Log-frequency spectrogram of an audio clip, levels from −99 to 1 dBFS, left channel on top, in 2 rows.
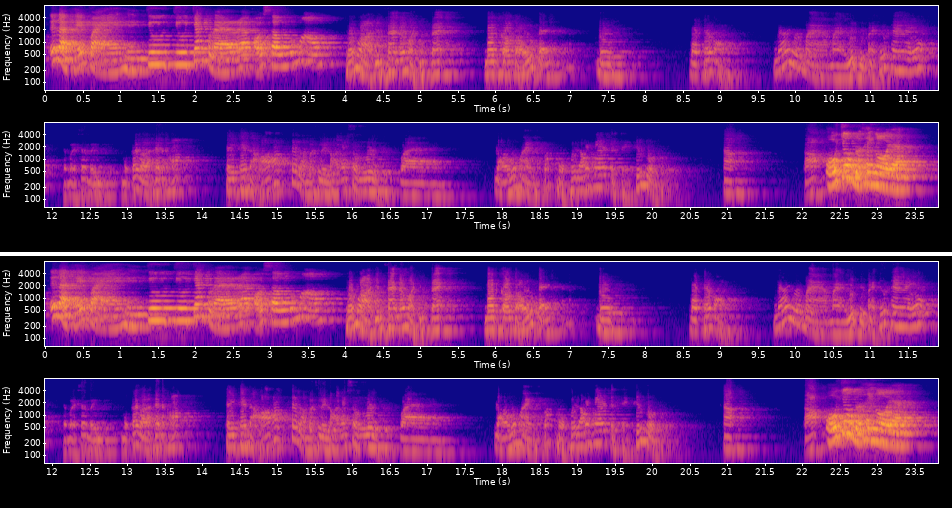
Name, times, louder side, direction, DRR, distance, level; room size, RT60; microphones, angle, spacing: voice 1, 0.1-3.7 22.3-23.4, left 1 dB, 35° left, 0 dB, 3.1 m, -25 dB
voice 2, 4.0-5.4 5.9-7.0 7.3-7.6 8.6-9.1 9.7-11.7 12.1-13.7 14.3-17.2 17.9-20.1 20.9-21.2 22.0-22.3, right 2 dB, 55° right, 3 dB, 3.2 m, -39 dB
26.5 x 13.5 x 8.1 m, 0.92 s
head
